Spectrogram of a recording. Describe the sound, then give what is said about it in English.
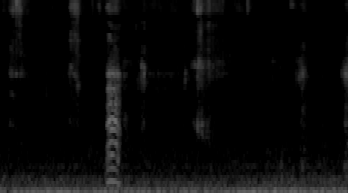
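Crunchy biting and chewing of fried onion rings from a fast-food stand. One sharp, crisp crunch stands out near the middle among softer chewing sounds over a steady low background rumble. “Okay, you eat the fries and I'll eat the onion rings then.”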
